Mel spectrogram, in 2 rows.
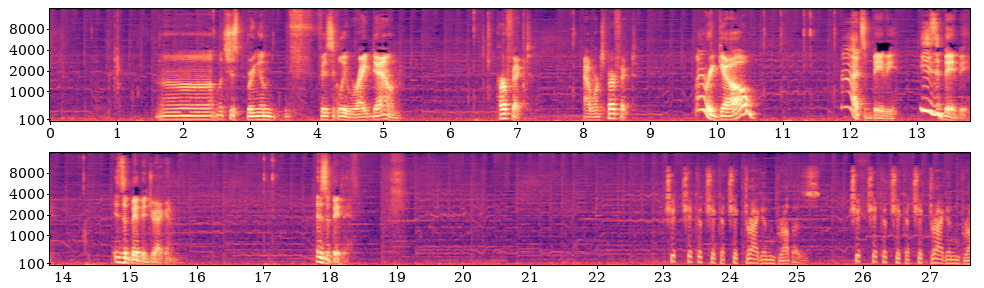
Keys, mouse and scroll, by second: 0.8 ctrl+l, 2.4-6.3 drag, 7.0 Tab, 10.2-10.7 scroll down 2, 11.3-11.7 right drag.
